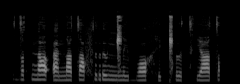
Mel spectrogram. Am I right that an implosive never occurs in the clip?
yes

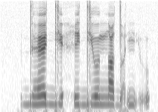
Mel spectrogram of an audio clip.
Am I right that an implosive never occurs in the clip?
yes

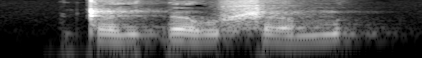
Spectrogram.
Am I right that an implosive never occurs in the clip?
no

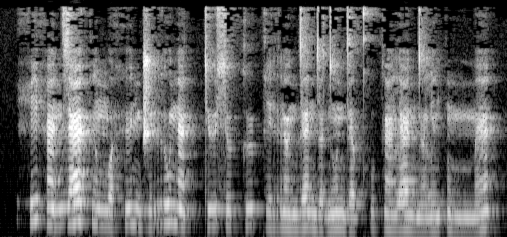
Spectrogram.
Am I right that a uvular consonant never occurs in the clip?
yes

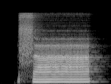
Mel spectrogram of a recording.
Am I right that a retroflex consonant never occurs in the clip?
yes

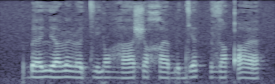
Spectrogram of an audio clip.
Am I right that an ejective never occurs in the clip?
no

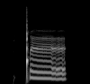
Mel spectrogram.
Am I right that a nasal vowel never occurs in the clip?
yes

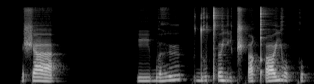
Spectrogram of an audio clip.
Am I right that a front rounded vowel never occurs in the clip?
yes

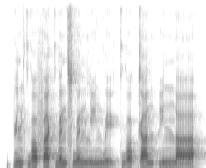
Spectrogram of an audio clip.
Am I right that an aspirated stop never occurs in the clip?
yes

